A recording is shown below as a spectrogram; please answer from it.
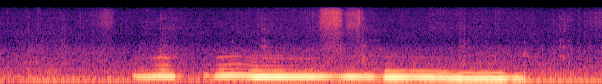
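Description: A person humming a short phrase of a few notes: a brief note about a second in, a longer held note, then a lower note that slides down and stops about a second before the end. A steady low drone continues underneath.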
